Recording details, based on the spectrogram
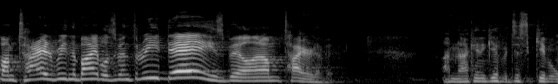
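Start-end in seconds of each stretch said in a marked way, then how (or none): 0.0-3.3 much higher and louder, a hammed-up moaning gripe; whiny complainer. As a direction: play the fed-up Bible reader throwing a fit. Mock complaint of weary churchgoer.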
